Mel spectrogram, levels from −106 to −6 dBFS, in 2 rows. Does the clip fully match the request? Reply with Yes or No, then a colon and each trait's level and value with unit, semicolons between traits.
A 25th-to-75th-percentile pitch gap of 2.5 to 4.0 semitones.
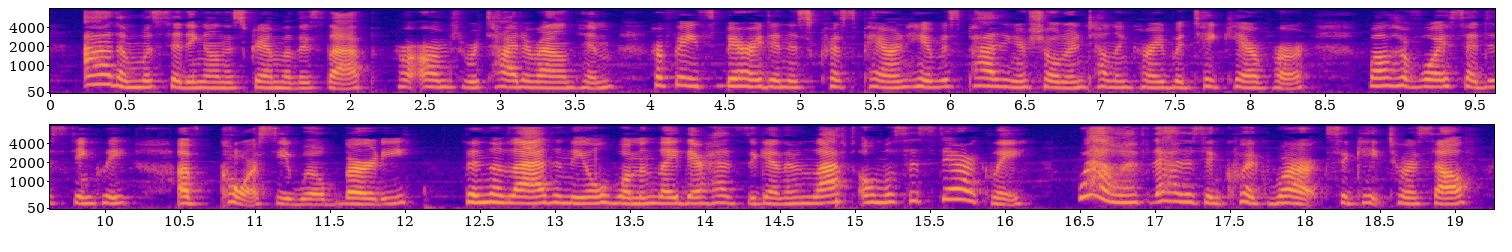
Yes: average, 2.9 semitones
